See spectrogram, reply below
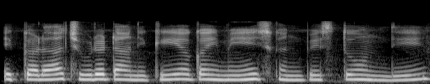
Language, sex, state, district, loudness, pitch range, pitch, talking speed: Telugu, female, Andhra Pradesh, Sri Satya Sai, -16 LUFS, 215-235 Hz, 225 Hz, 85 wpm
